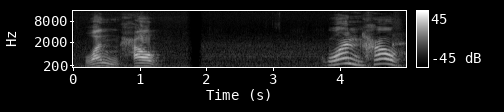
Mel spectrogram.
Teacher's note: نون ساکن کے بعد ہا حروف حلقی آ گیا، اس لیے یہاں پہ اظہار ہوگا. اس کو اظہار حلقی کہتے ہیں.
